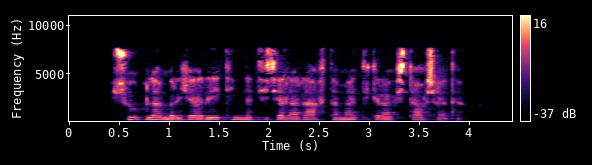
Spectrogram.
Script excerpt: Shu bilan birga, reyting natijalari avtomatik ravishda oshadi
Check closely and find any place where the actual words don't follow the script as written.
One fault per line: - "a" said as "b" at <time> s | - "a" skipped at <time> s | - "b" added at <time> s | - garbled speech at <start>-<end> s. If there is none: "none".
none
